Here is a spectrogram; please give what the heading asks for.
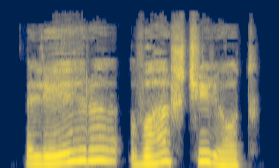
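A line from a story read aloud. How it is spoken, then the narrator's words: Flat colorless voice. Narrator (Russian): произнесла она своим бесцветным голосом, даже не улыбнувшись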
